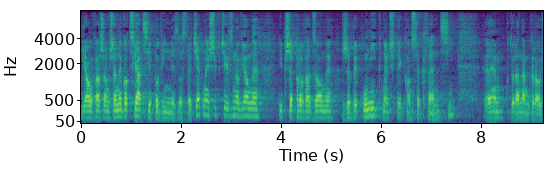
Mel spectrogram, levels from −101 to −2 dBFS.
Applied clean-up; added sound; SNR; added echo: none; none; none; reverberation time 0.6 s.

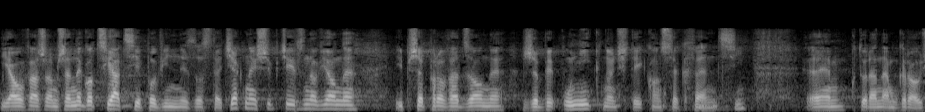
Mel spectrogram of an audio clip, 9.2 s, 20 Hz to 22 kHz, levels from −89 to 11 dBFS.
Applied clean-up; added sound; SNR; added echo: none; none; none; none.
